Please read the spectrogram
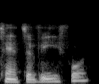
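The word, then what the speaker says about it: Tantive IV: I'll flex some Star Wars knowledge and tell you that it's pronounced Tanta V4.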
